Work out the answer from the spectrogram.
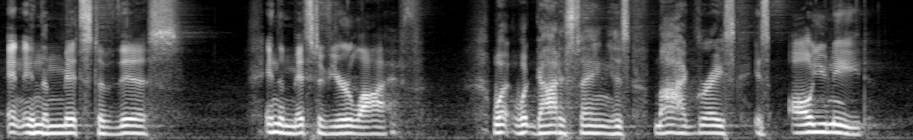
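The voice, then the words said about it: Strong noticeable accent. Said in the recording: “this accent that you all are having to cut through”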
